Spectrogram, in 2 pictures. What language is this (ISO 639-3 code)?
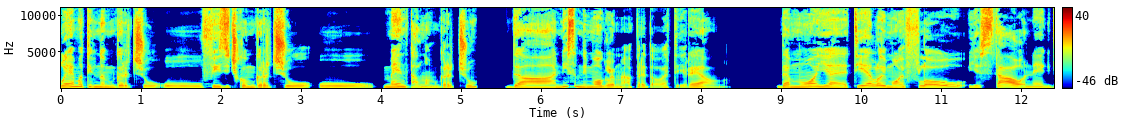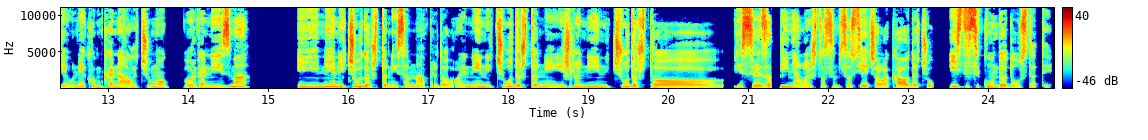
hrv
